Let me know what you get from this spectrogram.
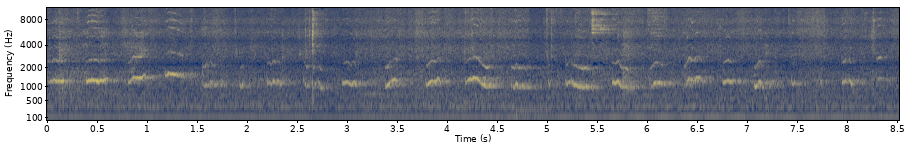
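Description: Miniature Pinscher puppies whimper in short, high, wavering cries, repeated over a steady low hum.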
